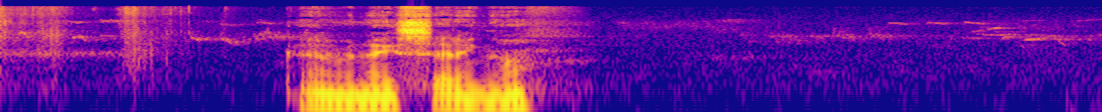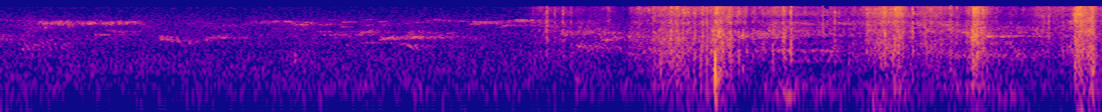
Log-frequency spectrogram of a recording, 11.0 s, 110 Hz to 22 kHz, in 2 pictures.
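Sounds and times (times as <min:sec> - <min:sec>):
faint high bird chirps: 0:03.1 - 0:11.0.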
